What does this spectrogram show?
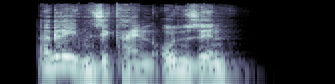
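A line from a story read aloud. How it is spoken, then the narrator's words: Stern man interjecting. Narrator (German): mischte sich ein streng aussehender Herr ein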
